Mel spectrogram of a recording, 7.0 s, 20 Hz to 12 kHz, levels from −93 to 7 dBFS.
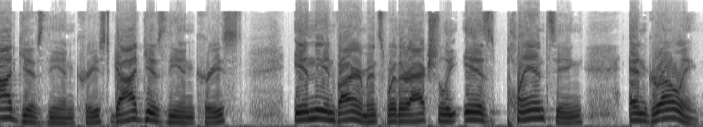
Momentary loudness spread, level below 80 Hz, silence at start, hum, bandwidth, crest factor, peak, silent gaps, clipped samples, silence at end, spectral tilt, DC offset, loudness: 7 LU; -34 dBFS; 0 s; none; 12 kHz; 8 dB; 0 dBFS; none; 7%; 0.05 s; -5.5 dB/octave; 3%; -8 LUFS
